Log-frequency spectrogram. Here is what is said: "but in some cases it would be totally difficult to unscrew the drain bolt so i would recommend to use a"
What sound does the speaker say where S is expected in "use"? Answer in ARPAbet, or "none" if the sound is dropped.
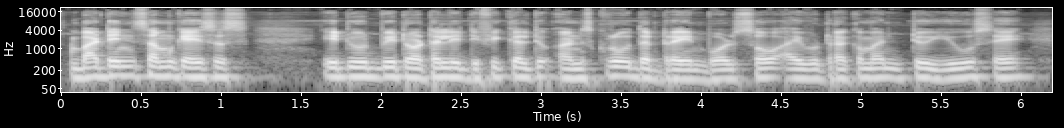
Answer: S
